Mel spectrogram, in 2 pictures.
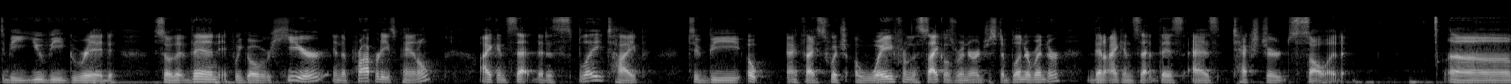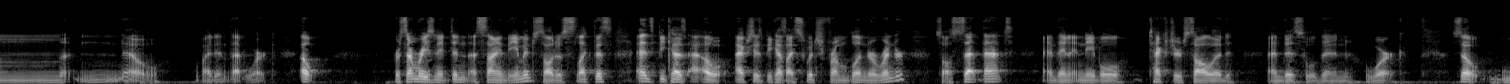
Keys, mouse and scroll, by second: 0.4-1.9 drag, 0.4 t, 0.4 n, 1.2 n, 1.5 middle click, 2.1 n, 3.0 middle click, 5.5-7.3 drag, 9.5 click, 11.9 click, 12.8-15.2 middle drag, 13.5 Tab, 14.1 Tab, 15.8-17.1 drag, 16.5 alt+z, 17.1-19.3 middle drag, 20.0 click, 25.9-27.8 drag, 27.3-30.0 middle drag, 27.8 Tab.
